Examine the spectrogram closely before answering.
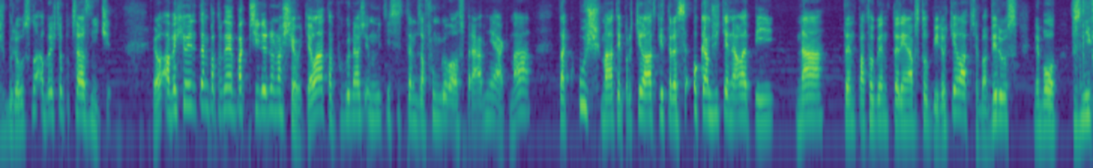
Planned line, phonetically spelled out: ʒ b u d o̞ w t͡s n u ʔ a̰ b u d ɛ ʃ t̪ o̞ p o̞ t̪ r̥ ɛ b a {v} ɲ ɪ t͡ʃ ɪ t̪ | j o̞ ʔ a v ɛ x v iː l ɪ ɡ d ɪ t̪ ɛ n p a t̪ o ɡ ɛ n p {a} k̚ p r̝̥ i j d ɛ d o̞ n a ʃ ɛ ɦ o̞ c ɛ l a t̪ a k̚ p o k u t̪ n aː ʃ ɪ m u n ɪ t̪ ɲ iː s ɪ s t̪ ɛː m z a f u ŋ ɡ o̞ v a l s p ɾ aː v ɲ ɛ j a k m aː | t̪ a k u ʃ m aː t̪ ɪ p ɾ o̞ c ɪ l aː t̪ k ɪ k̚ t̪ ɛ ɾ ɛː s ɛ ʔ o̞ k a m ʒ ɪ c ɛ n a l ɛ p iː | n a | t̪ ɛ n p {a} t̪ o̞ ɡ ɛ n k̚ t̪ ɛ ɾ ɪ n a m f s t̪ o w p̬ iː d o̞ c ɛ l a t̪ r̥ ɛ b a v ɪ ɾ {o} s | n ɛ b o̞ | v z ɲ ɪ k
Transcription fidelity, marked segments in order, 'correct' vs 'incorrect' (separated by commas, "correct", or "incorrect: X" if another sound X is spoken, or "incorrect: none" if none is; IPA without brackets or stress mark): incorrect: z, correct, correct, incorrect: u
